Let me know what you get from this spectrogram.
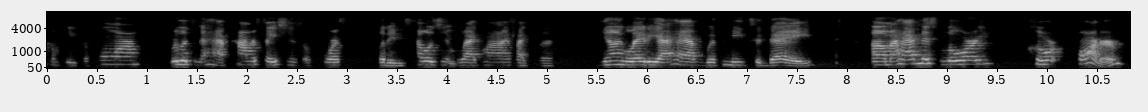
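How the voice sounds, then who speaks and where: A woman hosting an interview over a video call, upbeat and excited as she introduces her guest. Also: medium pitch, dry recording, dull audio. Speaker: host. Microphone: video call webcam.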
